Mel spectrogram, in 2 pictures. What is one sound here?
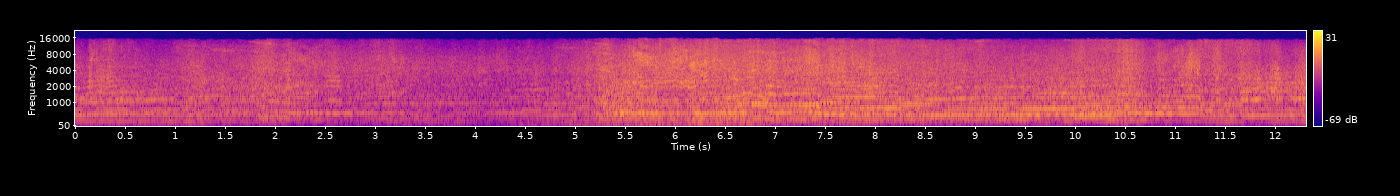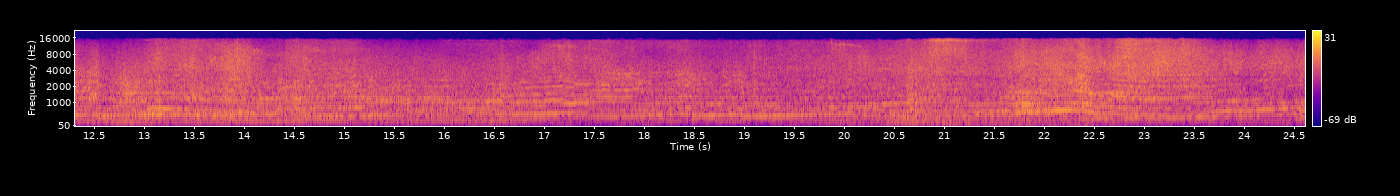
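A racing car engine whines at high revs, rising and falling in pitch as it shifts gears.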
